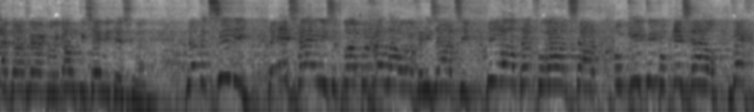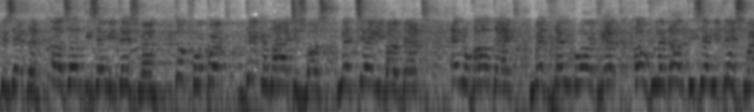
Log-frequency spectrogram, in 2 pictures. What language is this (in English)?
Dutch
